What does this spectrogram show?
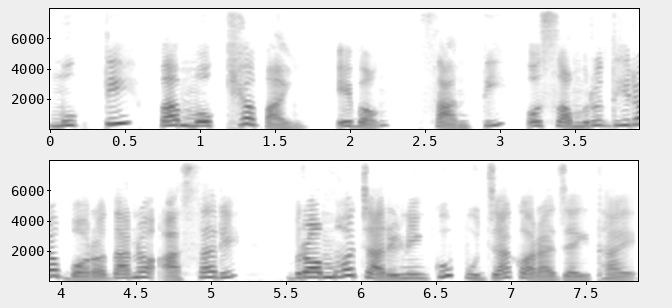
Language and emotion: Odia, neutral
